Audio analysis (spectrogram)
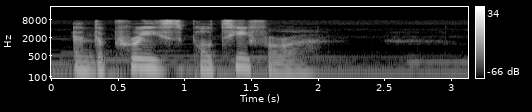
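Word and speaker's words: Potiphera: Joseph's firstborn Manasse and his second born Ephraim and the priest Potifera.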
